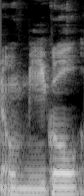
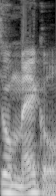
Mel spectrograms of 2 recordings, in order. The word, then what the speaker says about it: Omegle: to properly pronounce omegle i was like saying omegle up until that point and i'm like wait it's not pronounced it's omegle it's all megal i don't know that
